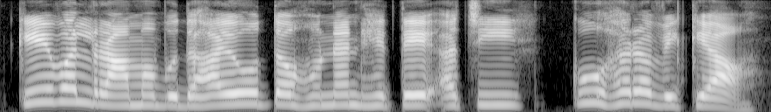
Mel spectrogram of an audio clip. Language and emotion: Sindhi, neutral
